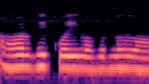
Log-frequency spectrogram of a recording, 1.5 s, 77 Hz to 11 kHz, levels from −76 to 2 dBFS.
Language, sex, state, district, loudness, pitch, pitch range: Hindi, female, Bihar, Bhagalpur, -18 LUFS, 200 Hz, 195-210 Hz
